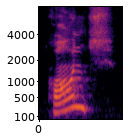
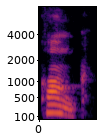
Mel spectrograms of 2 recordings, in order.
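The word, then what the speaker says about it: conch: words English student so we call it as con con in brit British English and in American English we call conk c n CH c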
